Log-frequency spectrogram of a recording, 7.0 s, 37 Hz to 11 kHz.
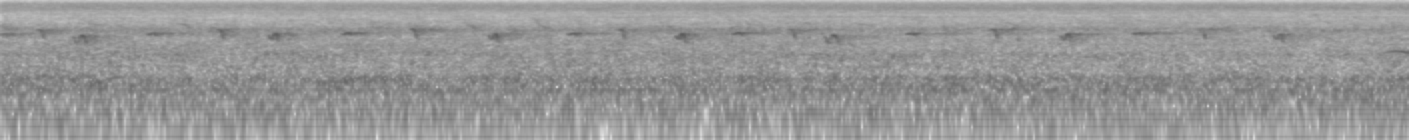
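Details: An Ashy minivet preening in a nature observation garden on 1 August 2020 gives short, high, chirping notes repeated roughly every half second over a steady background hiss.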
